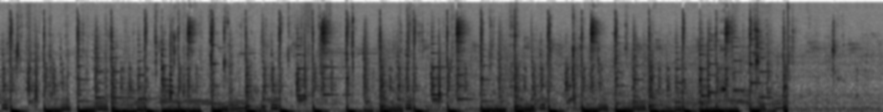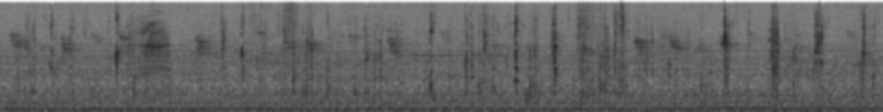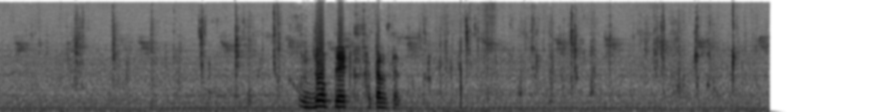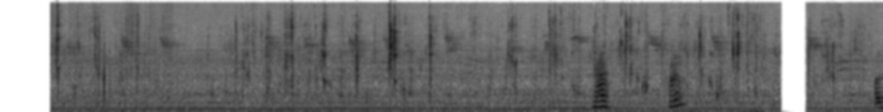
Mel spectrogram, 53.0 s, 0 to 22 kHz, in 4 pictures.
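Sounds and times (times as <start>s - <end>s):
wet mouth clicks and smacks: 0.0s - 7.7s, 16.5s - 26.5s, 27.4s - 31.0s, 32.7s - 37.8s, 40.5s - 52.4s
low hum: 0.0s - 11.9s
people chewing and biting: 0.0s - 38.0s, 40.5s - 52.9s.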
